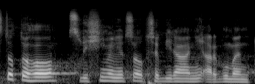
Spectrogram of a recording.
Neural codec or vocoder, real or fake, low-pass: autoencoder, 48 kHz, 32 numbers a frame, DAC-VAE, trained on Japanese speech; fake; 14.4 kHz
